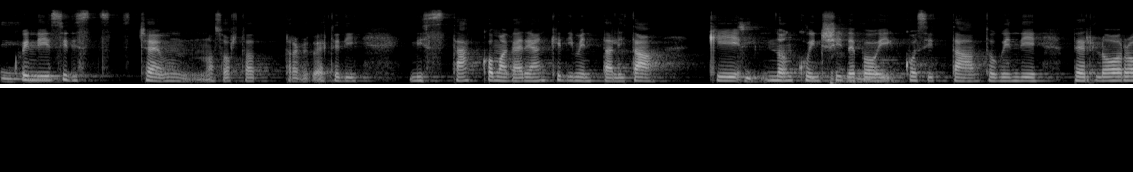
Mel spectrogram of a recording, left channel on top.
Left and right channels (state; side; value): silent; right; digital silence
